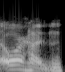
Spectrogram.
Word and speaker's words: Orhan: he's checking hello okay perfect or am I pronouncing your name name correctly is it orhan or or it's it's perfect it's perfect okay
